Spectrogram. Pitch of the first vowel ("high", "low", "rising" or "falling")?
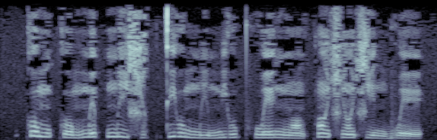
falling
